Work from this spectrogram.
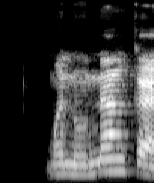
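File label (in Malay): "menunangkan", Malay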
